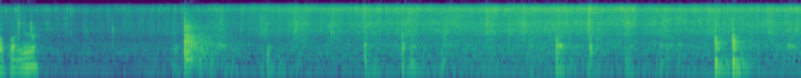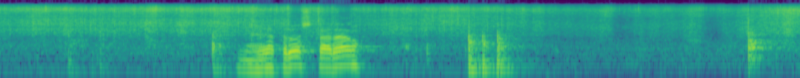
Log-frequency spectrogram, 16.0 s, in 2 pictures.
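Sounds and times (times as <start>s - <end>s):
food sizzling in a wok: 0.0s - 16.0s
spatula knocking and scraping pan: 1.8s - 10.4s, 11.9s - 13.5s, 14.4s - 16.0s.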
